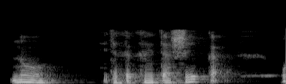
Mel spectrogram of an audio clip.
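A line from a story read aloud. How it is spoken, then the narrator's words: Gloomy drawl. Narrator (Russian): уныло тянул незнакомый голос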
